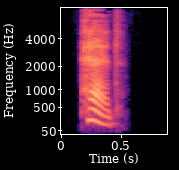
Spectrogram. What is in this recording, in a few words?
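"head", American English, female; everyone-can-use-english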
